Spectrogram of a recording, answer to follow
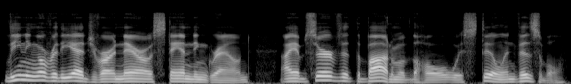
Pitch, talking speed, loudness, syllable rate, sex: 130 Hz, 210 wpm, -18 LUFS, 5.8 syllables/s, male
